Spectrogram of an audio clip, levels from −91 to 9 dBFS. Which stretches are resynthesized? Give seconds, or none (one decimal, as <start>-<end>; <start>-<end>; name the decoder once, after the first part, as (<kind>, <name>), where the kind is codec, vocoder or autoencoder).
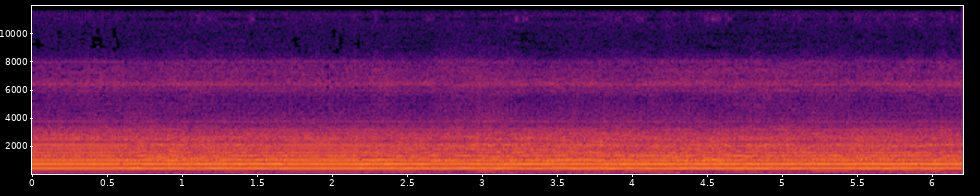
0.6-1.7 (codec, SNAC); 2.2-6.2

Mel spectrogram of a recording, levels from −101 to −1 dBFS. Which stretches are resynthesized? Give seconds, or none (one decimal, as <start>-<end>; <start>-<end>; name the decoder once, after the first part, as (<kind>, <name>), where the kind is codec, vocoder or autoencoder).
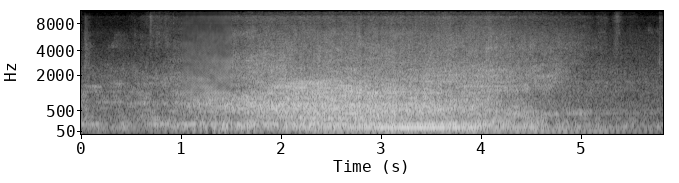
1.0-1.5 (vocoder, Vocos)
